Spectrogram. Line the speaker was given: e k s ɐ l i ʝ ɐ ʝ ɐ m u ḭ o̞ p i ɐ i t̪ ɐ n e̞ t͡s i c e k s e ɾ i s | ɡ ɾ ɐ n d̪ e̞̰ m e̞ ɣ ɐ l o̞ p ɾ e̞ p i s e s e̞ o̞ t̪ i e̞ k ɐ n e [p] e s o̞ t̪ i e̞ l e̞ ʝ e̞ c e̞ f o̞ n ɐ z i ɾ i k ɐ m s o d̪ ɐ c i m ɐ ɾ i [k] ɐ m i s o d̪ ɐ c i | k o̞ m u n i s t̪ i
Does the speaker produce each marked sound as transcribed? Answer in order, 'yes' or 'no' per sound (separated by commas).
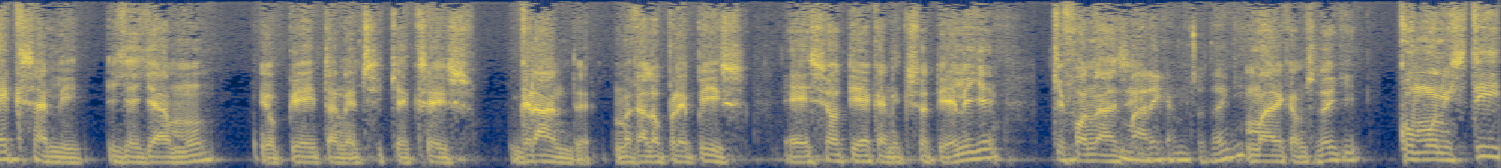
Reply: no, yes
